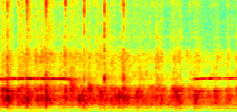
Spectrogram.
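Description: Sustained applause from an audience fills the space with dense, steady clapping at a fairly loud level, continuing evenly throughout without fading, and no voices stand out above it.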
